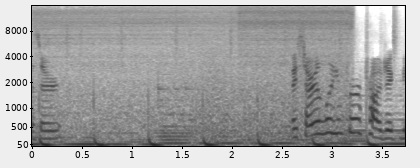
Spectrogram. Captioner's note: air deflating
